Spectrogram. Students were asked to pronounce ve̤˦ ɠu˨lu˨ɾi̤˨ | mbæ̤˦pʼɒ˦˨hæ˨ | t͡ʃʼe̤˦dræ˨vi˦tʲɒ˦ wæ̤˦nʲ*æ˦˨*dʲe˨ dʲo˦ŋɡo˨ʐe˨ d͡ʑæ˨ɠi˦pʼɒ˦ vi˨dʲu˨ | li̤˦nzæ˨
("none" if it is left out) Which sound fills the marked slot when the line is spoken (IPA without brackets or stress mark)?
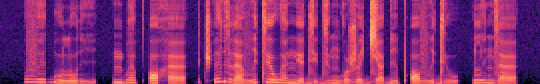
æ˨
